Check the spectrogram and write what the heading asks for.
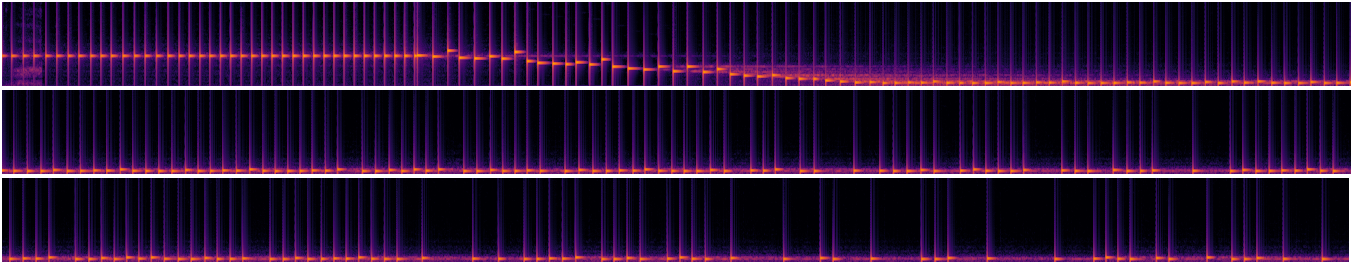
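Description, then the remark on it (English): A synthetic electronic tone made with two simple oscillators starts high, glides steeply downward, then settles into a steady, slightly warbling buzzy drone that continues alone and fairly loud. “i could make tones for example that sounded like a changing vowel ooh that kind of sound, but done with only two simple oscillators, which in the day and still was a very great economy in compared to the methods of making synthetic tones.”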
